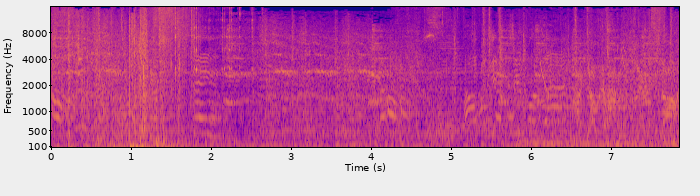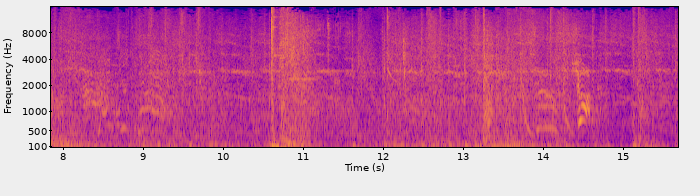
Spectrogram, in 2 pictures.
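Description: Rifle shots crack sharply now and then.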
